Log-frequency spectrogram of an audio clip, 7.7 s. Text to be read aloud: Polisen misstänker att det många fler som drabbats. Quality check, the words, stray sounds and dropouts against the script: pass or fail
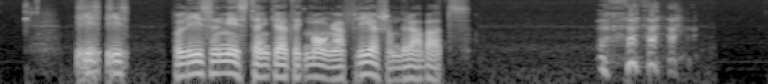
fail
